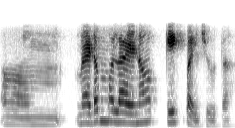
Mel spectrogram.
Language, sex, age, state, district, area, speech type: Marathi, female, 30-45, Maharashtra, Amravati, urban, conversation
